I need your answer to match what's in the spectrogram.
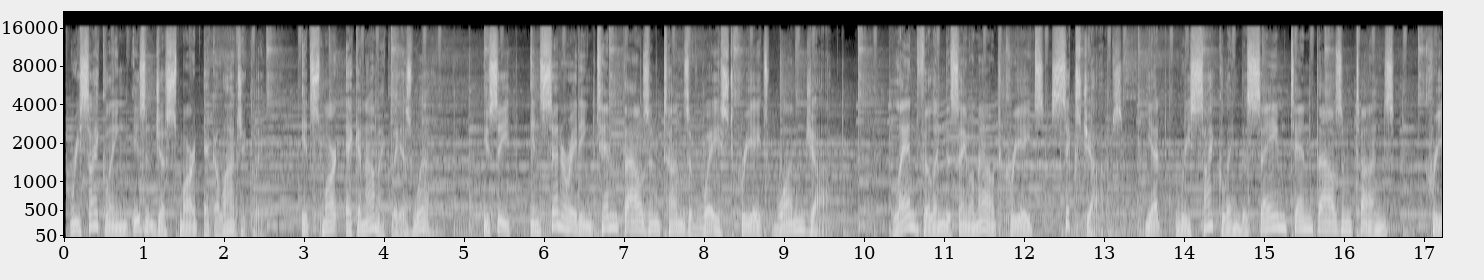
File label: Narr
